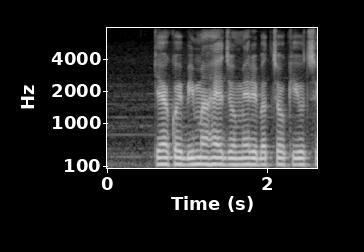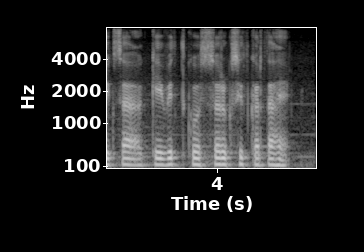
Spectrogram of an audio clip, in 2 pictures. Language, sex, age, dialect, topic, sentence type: Hindi, male, 18-24, Marwari Dhudhari, banking, question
